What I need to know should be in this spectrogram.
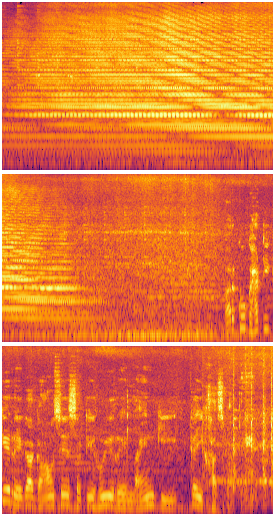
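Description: A heavy freight train rumbles along the tracks.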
